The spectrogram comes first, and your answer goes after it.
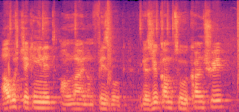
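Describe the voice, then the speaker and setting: The speaker has a French accent. Noticeable background noise is present. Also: man. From Belgium, French-speaking. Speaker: trader and investor. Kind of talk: interview. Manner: halting.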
